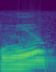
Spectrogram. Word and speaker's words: mu: symbol you see over there is mu it's pronounced mu and then moliro familiar with that's one thousandth and then there's a st.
